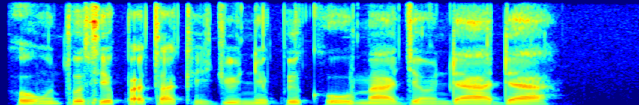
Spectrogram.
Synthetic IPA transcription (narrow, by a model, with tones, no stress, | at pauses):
o˧hũ˧to˦si˧k͡pa̰˨ta˨ki˨d͡ʒu˨˦nĩ˧˦k͡pe˦kʰo˦˧mãː˦˨d͡ʒɛ˧ũ˧˦da˦a˧da˦˧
